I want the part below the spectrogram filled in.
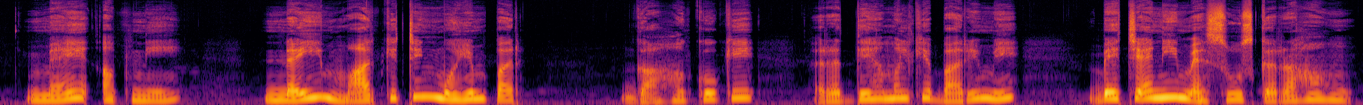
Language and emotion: Urdu, fearful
